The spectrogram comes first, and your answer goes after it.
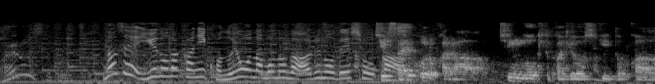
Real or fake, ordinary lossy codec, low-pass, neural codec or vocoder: real; none; 7.2 kHz; none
